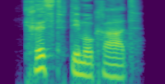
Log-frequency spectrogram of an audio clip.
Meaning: Christian Democrat
- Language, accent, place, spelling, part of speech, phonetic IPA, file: German, Germany, Berlin, Christdemokrat, noun, [ˈkʁɪstdemoˌkʁaːt], De-Christdemokrat.ogg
